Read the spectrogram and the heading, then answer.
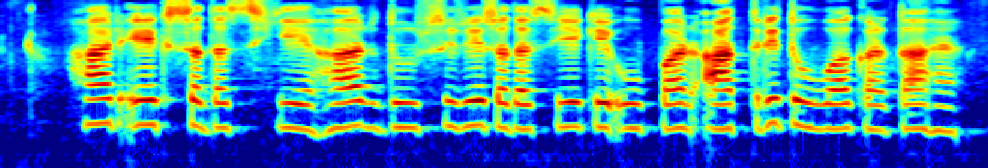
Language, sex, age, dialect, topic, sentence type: Hindi, female, 18-24, Marwari Dhudhari, banking, statement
